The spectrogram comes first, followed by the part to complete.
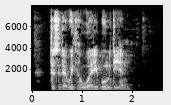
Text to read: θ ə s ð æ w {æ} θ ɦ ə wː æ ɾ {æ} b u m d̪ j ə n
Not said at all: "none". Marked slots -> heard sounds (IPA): i, i

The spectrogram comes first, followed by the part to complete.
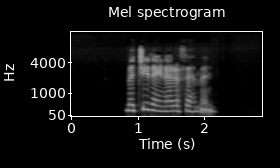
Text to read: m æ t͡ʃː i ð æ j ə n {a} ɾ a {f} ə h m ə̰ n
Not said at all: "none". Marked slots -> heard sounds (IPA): a, f

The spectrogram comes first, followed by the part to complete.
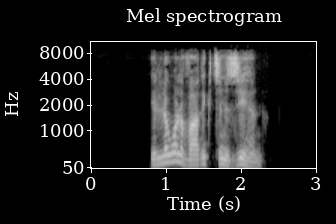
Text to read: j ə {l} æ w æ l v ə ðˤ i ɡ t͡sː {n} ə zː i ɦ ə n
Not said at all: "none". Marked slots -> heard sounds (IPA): lː, n

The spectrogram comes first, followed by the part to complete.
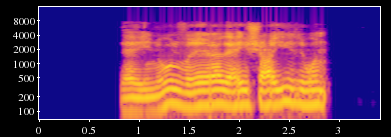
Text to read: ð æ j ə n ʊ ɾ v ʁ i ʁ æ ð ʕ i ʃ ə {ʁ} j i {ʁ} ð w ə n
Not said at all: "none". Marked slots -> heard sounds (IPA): ʁ, none

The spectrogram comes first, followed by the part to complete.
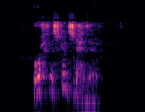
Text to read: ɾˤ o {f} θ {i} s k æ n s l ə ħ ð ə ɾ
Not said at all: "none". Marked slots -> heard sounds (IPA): ħ, æ

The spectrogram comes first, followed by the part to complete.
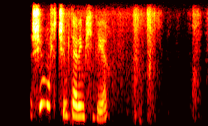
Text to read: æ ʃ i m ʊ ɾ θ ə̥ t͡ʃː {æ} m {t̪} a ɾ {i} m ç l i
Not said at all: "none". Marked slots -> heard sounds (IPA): i, t̪, i

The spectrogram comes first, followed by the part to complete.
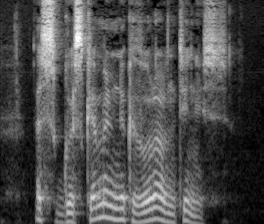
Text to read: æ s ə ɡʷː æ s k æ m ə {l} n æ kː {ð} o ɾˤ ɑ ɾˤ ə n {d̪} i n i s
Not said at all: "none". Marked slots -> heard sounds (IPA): l, ð, t̪

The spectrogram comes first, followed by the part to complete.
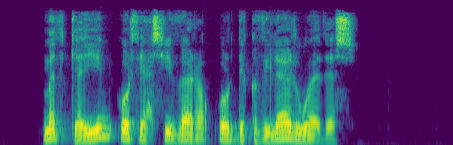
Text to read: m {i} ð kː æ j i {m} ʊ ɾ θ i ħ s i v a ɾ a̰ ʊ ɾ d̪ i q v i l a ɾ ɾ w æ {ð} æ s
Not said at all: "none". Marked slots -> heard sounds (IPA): æ, n, ð

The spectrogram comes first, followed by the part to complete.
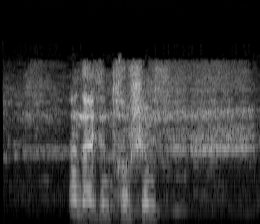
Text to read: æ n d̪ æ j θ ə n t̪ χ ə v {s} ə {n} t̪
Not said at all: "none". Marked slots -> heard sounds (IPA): ʃ, m

